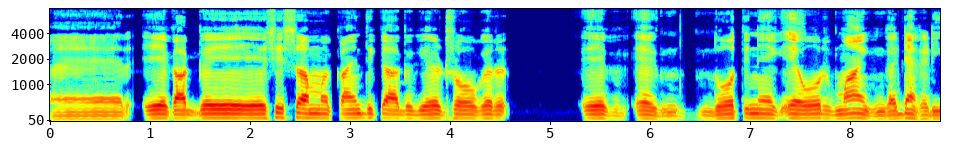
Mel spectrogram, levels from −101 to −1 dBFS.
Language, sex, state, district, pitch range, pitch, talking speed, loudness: Marwari, male, Rajasthan, Nagaur, 100-115 Hz, 105 Hz, 120 wpm, -16 LUFS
